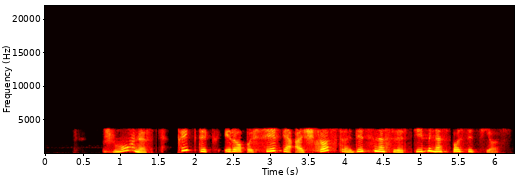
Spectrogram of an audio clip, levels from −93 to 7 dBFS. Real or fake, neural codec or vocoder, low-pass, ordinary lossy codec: fake; codec, 16 kHz in and 24 kHz out, 0.6 kbps, FocalCodec, streaming, 4096 codes; 3.6 kHz; AAC, 24 kbps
